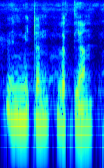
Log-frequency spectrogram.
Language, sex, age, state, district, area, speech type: Santali, male, 18-30, West Bengal, Birbhum, rural, spontaneous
